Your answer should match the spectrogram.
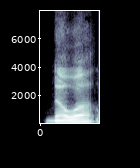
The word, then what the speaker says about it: Noa: Is it Noah? Am I pronouncing that correctly? Goodman? – You are. Noah, it's like the Ark without the H. – Noah, like the Ark without the H.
